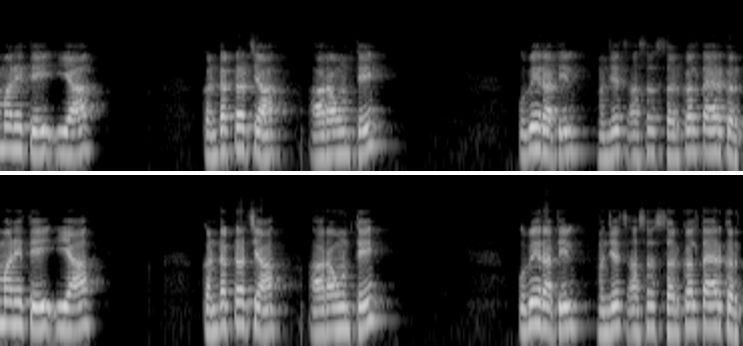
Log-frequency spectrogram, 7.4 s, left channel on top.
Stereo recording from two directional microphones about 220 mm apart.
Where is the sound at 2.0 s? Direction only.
30° right (ahead or behind).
